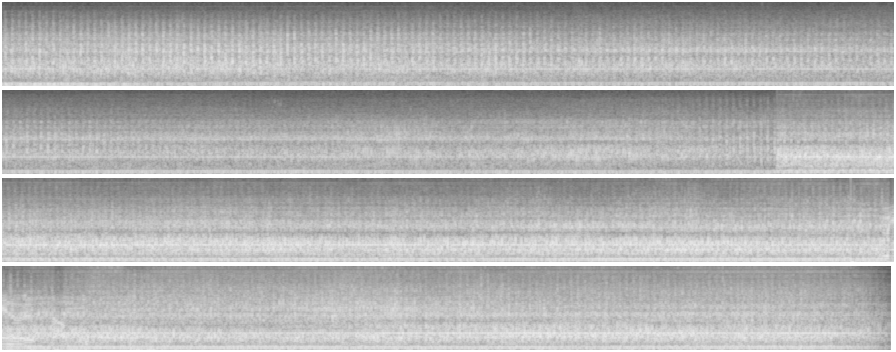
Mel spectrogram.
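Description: Aircraft propulsion running with a steady low hum and a high whine. The sound jumps louder about halfway through.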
